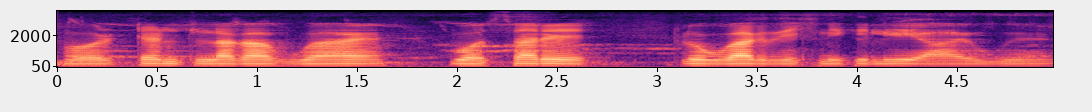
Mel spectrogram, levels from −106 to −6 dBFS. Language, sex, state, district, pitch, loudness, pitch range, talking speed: Hindi, male, Bihar, Saran, 105 Hz, -22 LUFS, 100-105 Hz, 180 wpm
